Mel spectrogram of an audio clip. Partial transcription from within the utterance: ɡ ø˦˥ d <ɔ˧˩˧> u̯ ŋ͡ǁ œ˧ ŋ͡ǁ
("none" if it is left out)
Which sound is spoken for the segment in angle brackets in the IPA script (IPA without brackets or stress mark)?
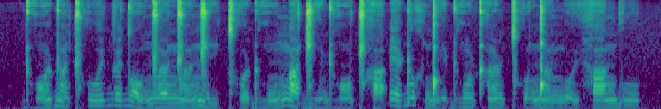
ɔ˧˩˧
